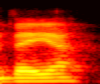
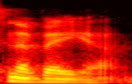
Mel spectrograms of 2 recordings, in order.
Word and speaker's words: Nevea: Avea. I'm gonna get you. You said my middle name wrong, Devin. It's Nevea.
